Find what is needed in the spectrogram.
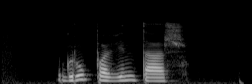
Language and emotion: Russian, neutral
